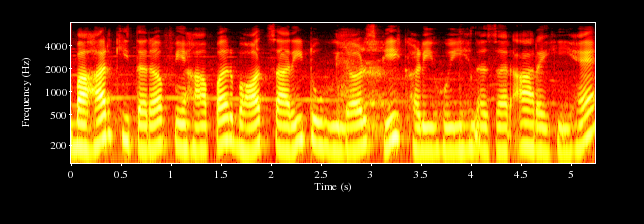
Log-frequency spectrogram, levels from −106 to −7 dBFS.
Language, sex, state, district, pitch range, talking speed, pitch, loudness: Hindi, female, Madhya Pradesh, Dhar, 175-205 Hz, 180 wpm, 185 Hz, -22 LUFS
